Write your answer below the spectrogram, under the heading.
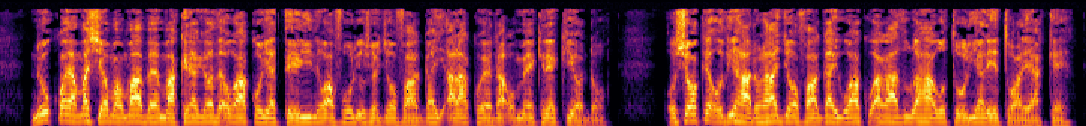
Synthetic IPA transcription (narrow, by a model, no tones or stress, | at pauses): neokɔjamaɕiaɔmamabɛɾɛmakeɾeaɣeɔðɛoɣakoɾiateɾinewafoɾioɕjɔd͡ʒɛhɔvaɡaiʔa̰ɾakoɛda̰ʔomɛkeɾɛkeɔdɔ | oɕɔːkɛoðiɛɦaːndohaɾajad͡ʒɛhɔvaɡaiɣwakuaɣaðuɾaɦaɣotoɾiaɾetwaɾeakɛ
